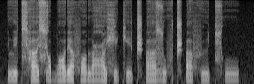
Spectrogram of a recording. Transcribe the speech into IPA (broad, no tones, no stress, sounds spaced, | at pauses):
lʲ ɛ t͡ɕʰ a ɕ ɒ b ɒ ɾʲ a f ɒ ɾ ɯ ʕ ə xʲ e kʲ e t͡ʃʼ a ɮ u f t͡ʃʼ a f ʉ t͡ɕʰ u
